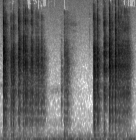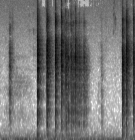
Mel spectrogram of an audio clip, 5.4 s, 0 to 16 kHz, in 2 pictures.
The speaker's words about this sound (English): So please roll 4d6.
